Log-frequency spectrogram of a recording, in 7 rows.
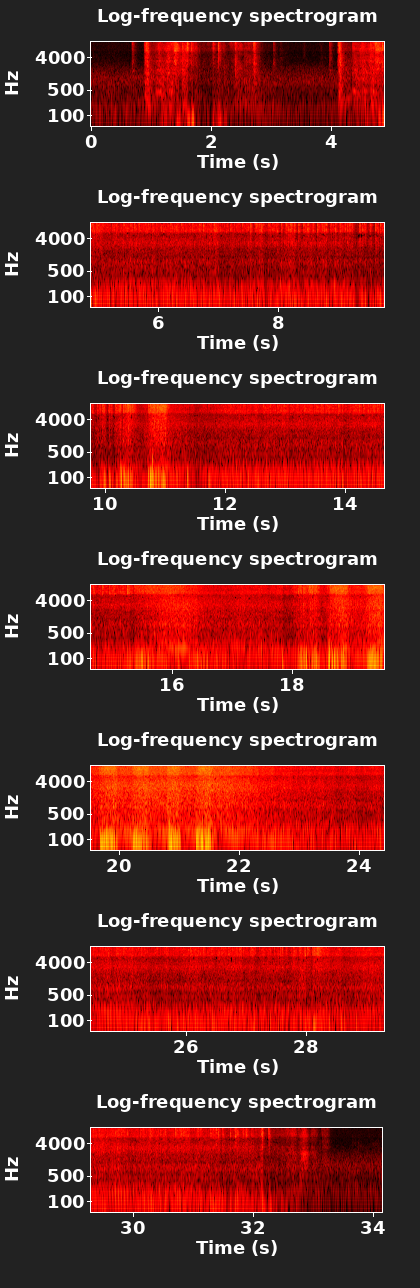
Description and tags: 1970 VW Bug Engine Starting Sputtering
Using a Zoom H2n to record the sound of my 1970 VW Beetle as I started it.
